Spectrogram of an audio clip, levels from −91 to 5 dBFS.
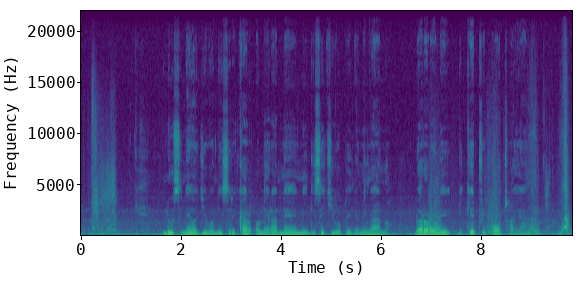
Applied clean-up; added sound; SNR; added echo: none; Zipper (clothing); 13 dB; none.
